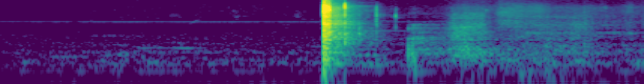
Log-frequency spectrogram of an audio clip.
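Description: Air rifle firing a single shot about two seconds in: one sharp crack followed by a short, fading tail of quieter noise.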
